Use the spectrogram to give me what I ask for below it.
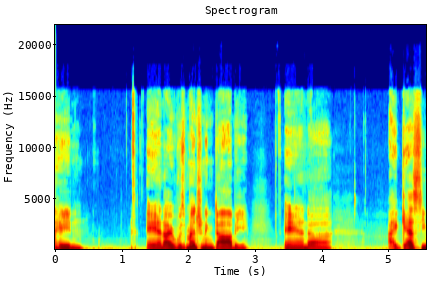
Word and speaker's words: Dobby: what an idiot like he keeps pronouncing dobby it's dobie and she just stares at him she's like you think you're right about that basically and he's like is it not dobie and so when i was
